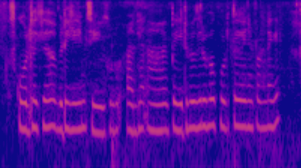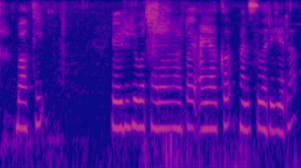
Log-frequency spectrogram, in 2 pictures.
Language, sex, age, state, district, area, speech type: Malayalam, female, 18-30, Kerala, Idukki, rural, spontaneous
